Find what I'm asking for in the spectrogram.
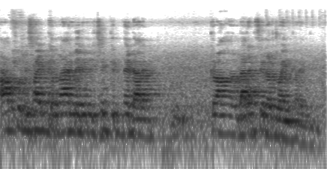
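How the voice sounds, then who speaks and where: A man's voice: fairly high pitch, brisk. A middle-aged man giving a motivational training seminar on direct selling to a live audience, calling out questions for the crowd to answer. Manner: call-and-response with the crowd, emphatic and rousing. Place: indoor event hall before an audience. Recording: very echoey hall, distant mic, faint noise.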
